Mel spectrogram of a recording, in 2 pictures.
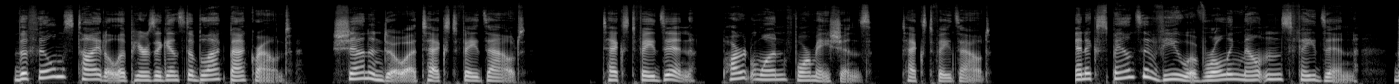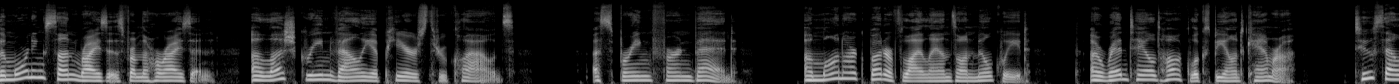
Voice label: english canadian others; Andere; Canadian-based voiceover

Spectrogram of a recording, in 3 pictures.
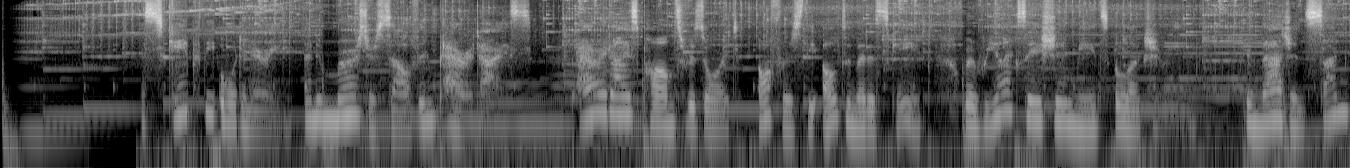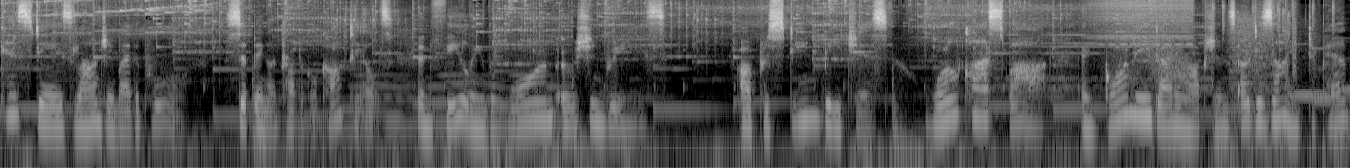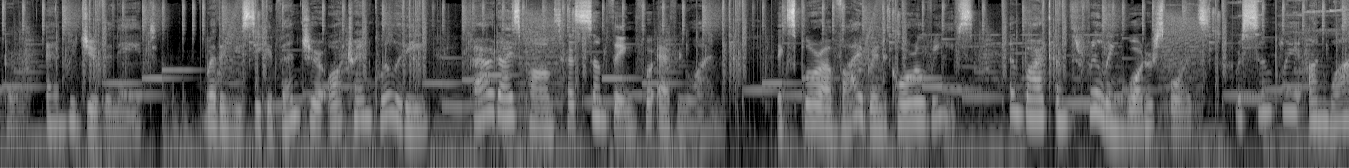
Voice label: english singapore; Singaporean

